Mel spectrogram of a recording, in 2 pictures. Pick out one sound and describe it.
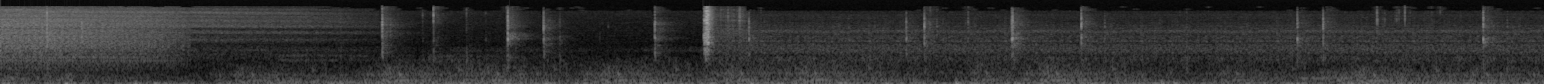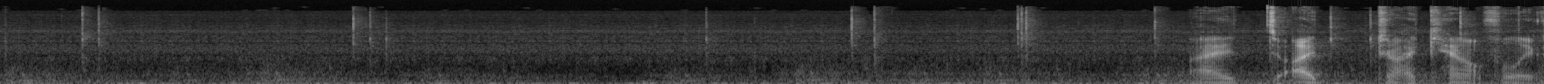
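A low, muffled underwater rumble goes on steadily.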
